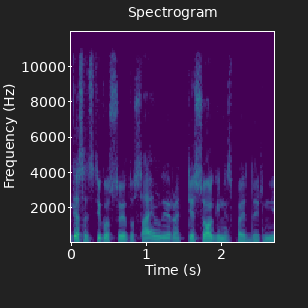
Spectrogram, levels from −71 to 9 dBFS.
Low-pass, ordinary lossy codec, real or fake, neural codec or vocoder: 10.8 kHz; MP3, 96 kbps; real; none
